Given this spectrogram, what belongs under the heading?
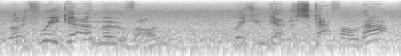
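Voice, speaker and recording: An actor playing an impatient, sarcastic veteran scaffolder who dismisses rules, in a naturalistic training film drama. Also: male voice, sits high, very animated, a little fast, creaky, background noise, full character voice. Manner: blunt, sarcastic, defensive.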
